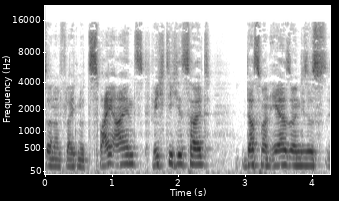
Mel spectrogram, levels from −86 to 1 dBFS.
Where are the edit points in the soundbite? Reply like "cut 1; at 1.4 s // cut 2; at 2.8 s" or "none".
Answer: cut 1; at 1.5 s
